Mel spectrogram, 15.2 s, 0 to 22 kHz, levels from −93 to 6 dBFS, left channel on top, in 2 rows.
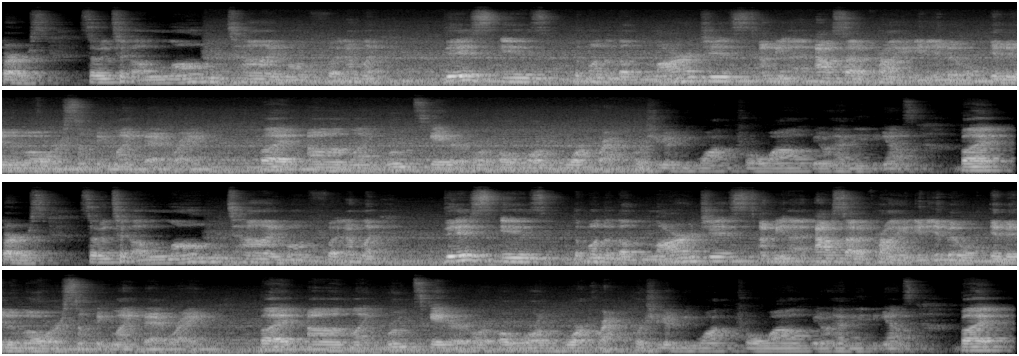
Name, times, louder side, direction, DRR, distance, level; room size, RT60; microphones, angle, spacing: voice 1, 0.0-9.1 9.5-15.0, equal, 5° right, -5 dB, 0.5 m, -27 dB
sound 1, 1.5-12.5, left 4 dB, 90° left, 0.4 m, -34 dB
3.5 x 2.3 x 3.6 m, 0.62 s
head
